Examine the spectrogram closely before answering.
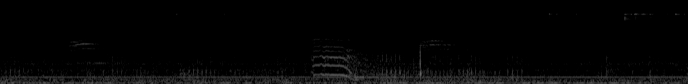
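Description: British Longhair kitten purring softly, with a short chirp about a second in, a meow that falls steeply in pitch around three seconds in, and a brief chirp just after.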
